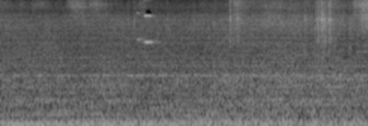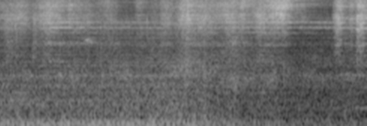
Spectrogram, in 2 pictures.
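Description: Metra bilevel commuter train rolling past on the near track, its wheels rumbling steadily on the rails. The sound fades over the last couple of seconds as the cars draw away.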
